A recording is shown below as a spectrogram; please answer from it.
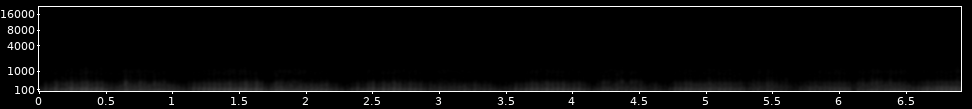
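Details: Binaurally recorded pet cat purring up close: steady low rumbling purr in regular breath-paced pulses about once per second, calm and uninterrupted, no other noises.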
